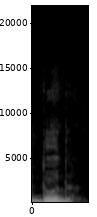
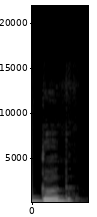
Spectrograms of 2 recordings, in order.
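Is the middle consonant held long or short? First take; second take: short; short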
